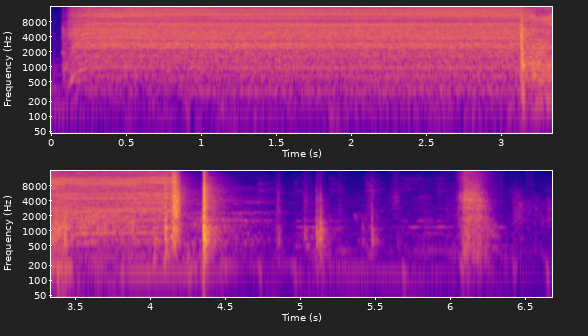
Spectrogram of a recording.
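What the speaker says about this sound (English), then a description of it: "my drill just popped right through" A power drill whines steadily for about three seconds while drilling plastic, then cuts out with a crack as the bit breaks through, followed by a few scattered clicks and handling noises.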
